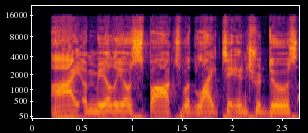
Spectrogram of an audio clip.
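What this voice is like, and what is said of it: Put-on Boston accent. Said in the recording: “I have a Boston accent now ... Boston accent to the untrained ear is close enough to a Staten Island”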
